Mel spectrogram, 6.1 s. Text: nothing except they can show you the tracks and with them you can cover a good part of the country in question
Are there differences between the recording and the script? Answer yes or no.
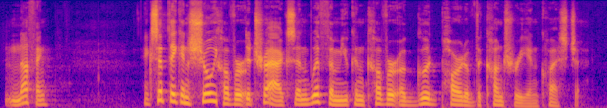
yes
